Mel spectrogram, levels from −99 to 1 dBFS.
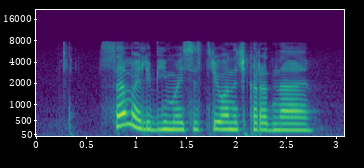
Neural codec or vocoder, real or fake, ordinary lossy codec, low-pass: none; real; none; none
